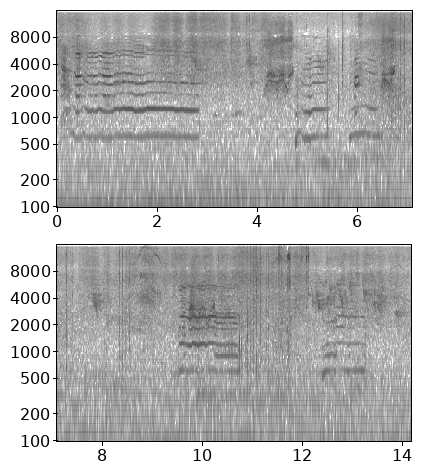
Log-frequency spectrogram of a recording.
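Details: Stray kittens of different colours living on the street meow while being fed, with several harmonic cries, some long and level and others short and rising-falling, overlapping over a steady low rumble, clicks and brief voices.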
